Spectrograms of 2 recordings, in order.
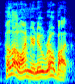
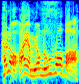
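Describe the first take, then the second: First: It is said in a plain, normal voice. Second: It is said in a weird European robot accent.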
